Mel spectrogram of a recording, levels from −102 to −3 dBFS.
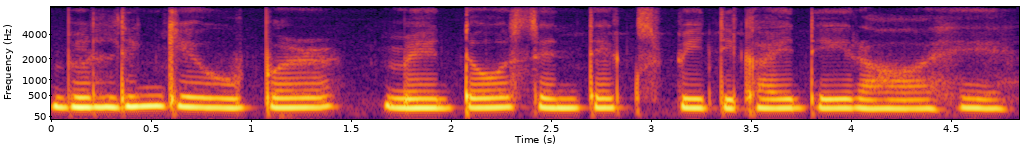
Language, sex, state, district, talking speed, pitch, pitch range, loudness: Hindi, female, Arunachal Pradesh, Papum Pare, 135 wpm, 210 Hz, 200-220 Hz, -14 LUFS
